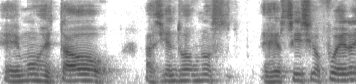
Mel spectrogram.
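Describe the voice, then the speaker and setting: Here a man speaks in a dark, mellow, somewhat breathy tone. Room echo can be heard. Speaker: law lecturer. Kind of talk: lecture.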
